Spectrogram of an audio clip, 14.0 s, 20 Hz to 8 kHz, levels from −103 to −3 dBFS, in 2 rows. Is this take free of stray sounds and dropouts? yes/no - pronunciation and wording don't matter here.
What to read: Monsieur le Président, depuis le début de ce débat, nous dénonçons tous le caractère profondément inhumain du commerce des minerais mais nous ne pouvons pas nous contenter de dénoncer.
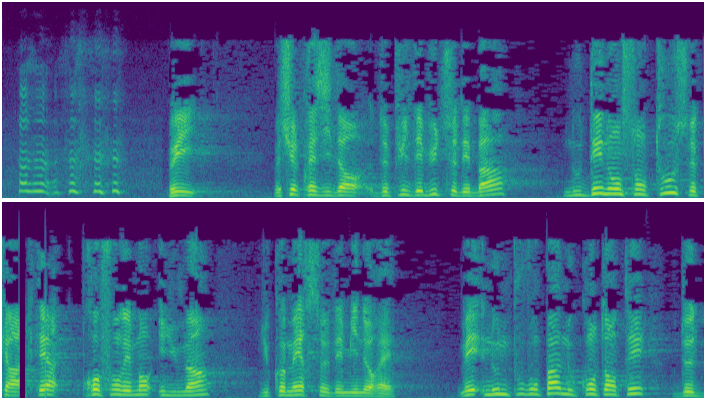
no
